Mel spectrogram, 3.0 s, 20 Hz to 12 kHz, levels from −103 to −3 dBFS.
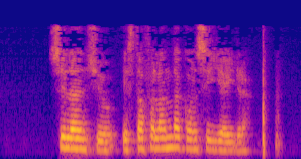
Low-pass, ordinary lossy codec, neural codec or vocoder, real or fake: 7.2 kHz; MP3, 32 kbps; codec, 16 kHz, 0.4 kbps, LongCat-Audio-Codec; fake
